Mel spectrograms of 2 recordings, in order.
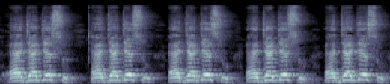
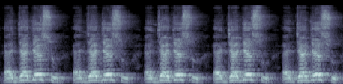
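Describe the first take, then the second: The two takes are said the same way.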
